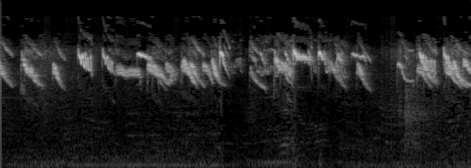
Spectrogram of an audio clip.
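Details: White-eyes singing in a group, intended to make silent white-eyes join in; loud, clear, high chirping phrases come in rapid bursts, with a brief lull near two seconds and another near four.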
